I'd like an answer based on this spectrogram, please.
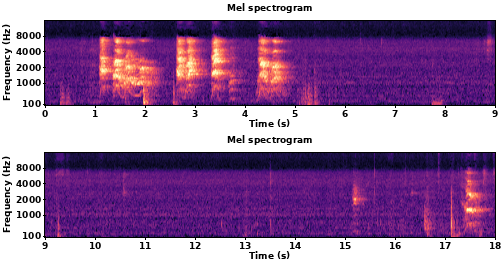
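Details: Mikey, a Pomsky, barks while playing with his toys: four rough, fairly high barks in quick succession over the first few seconds, then a long near-silent stretch, ending with two more barks.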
